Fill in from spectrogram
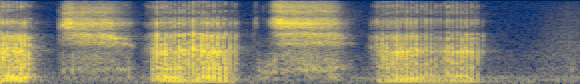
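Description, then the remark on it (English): A person makes rapid, exaggerated fake snoring noises with their voice: five quick, breathy rasping snorts in a fast rhythm, fairly loud, with no other talking. “Haha, so funny because like I was like fake snoring like really fast.”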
